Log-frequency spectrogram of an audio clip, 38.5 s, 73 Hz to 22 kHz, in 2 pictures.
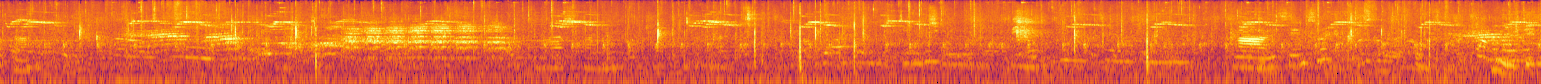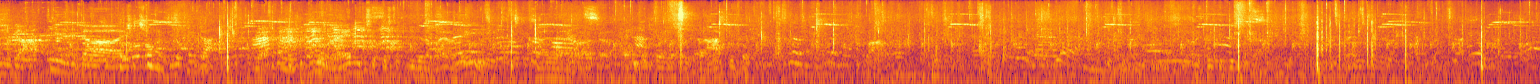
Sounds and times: rain 0:00.0 - 0:23.3
seagulls 0:00.1 - 0:38.5

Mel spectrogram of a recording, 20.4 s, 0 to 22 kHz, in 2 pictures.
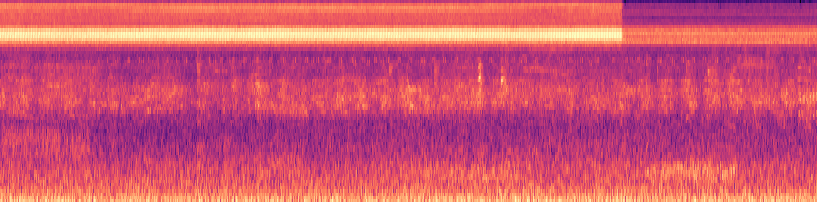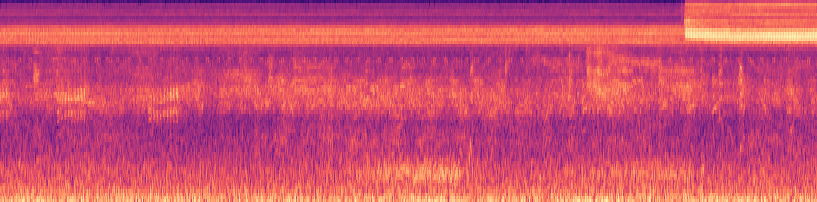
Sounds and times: generators kicking in and out 0:00.0 - 0:07.8
cricket ticking away the seconds 0:00.0 - 0:07.8
calls and flight calls of Bonin Petrel 0:00.0 - 0:07.8
cricket ticking away the seconds 0:18.8 - 0:20.4
generators kicking in and out 0:18.8 - 0:20.4

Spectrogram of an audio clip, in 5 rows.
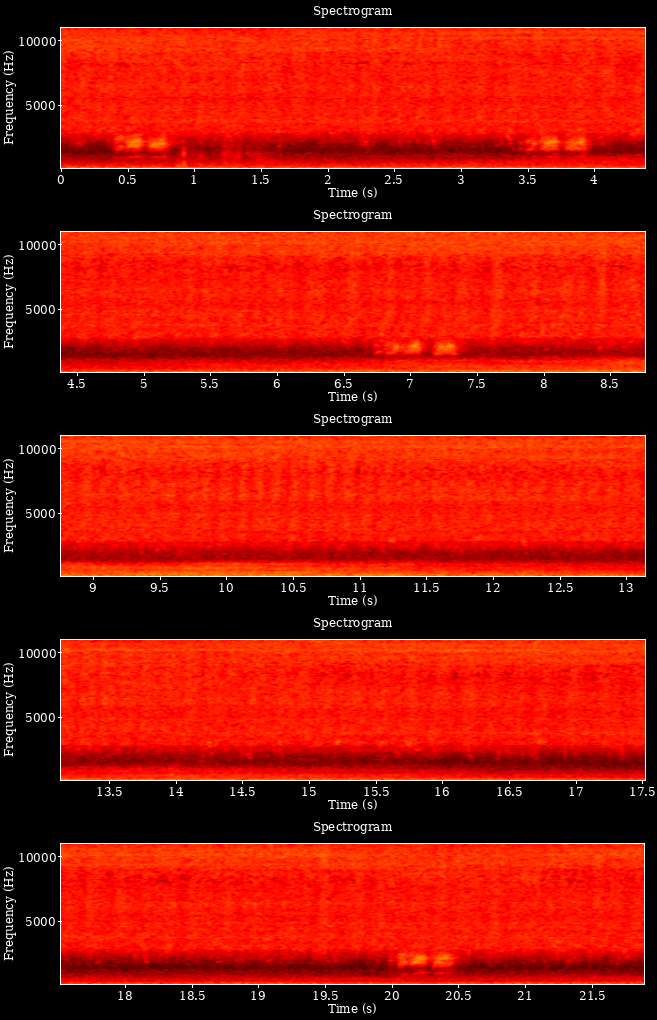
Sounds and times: Cicadas sounds 0:00.0 - 0:21.8
bird calls 0:00.4 - 0:01.2
bird calls 0:02.2 - 0:04.1
bird calls 0:06.7 - 0:07.4
bird calls 0:20.0 - 0:20.6

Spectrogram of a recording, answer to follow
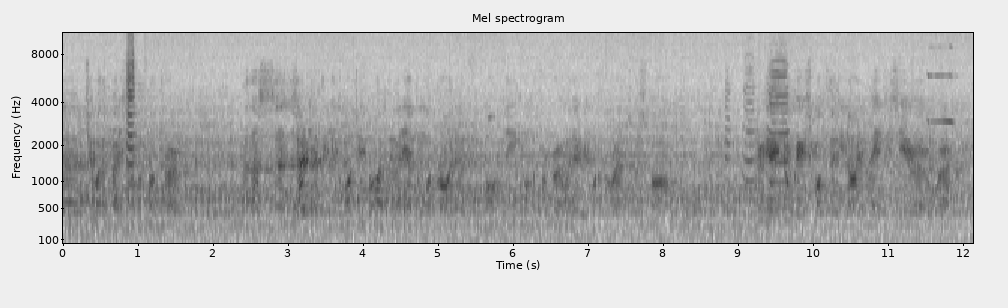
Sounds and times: commentary 0:00.0 - 0:08.2
commentary 0:08.8 - 0:12.1

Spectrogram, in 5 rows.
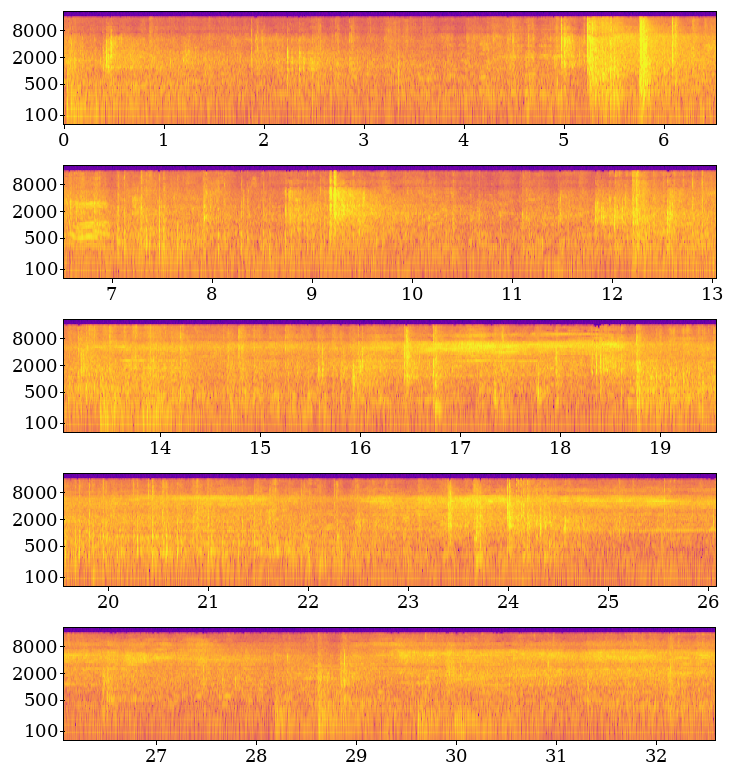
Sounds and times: skater 0:00.0 - 0:32.5

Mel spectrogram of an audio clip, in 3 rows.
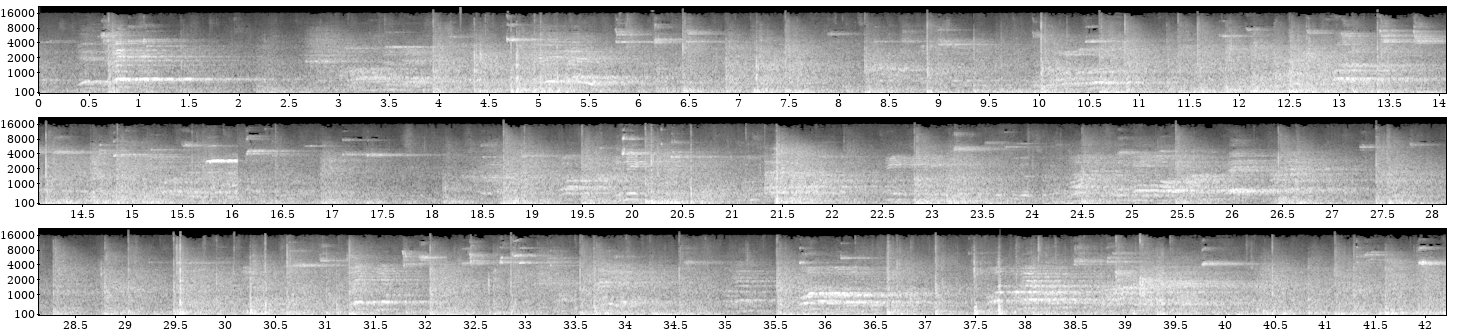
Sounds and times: gym hall basketball match 0:00.0 - 0:42.2

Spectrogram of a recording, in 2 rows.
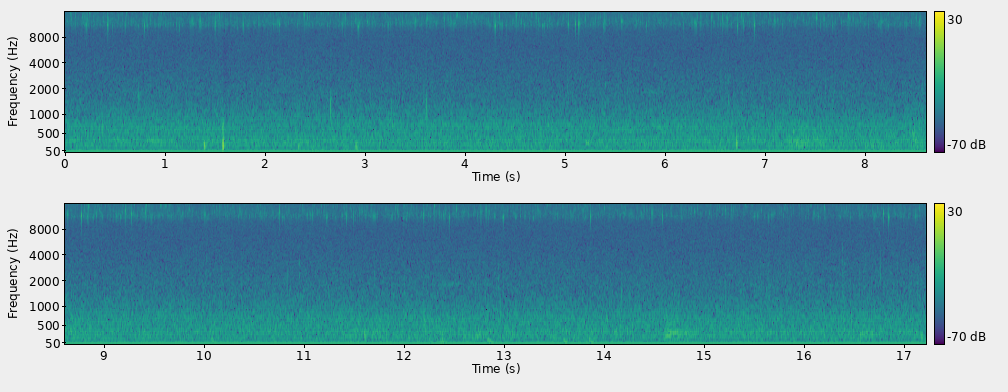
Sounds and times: Soft rain drops over lake 0:00.0 - 0:17.2

